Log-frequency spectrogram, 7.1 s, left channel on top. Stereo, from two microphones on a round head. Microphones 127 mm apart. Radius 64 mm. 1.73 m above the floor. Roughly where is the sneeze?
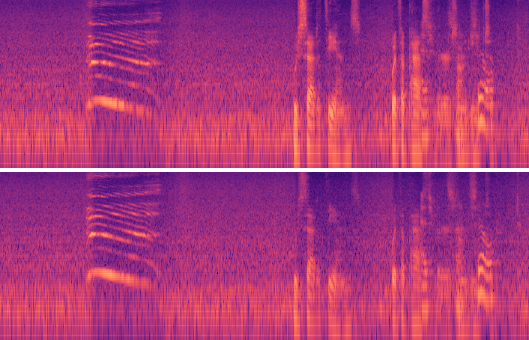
I don't hear a sneeze.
